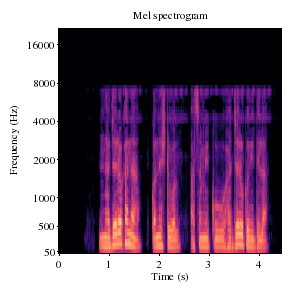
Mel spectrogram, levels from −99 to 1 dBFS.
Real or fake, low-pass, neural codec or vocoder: real; 7.2 kHz; none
